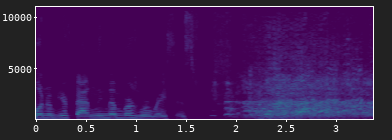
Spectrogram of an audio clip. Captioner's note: laughter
